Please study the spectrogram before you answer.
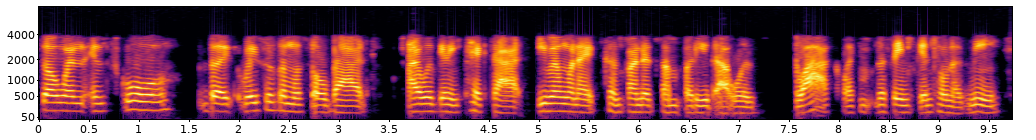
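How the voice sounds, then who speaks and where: Man whose first language was swahili, gravelly voice, dry tinny phone-ish sound. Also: fairly high pitch, fairly even intonation, moderate pace, dry recording. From Africa. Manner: reflective, earnest storytelling. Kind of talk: casual chat.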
